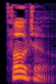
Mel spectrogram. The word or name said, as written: photo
